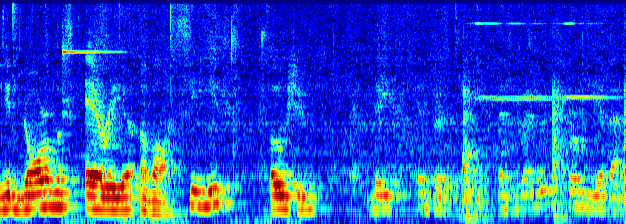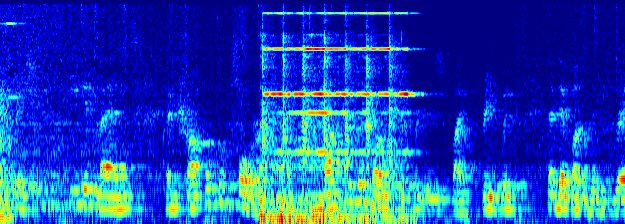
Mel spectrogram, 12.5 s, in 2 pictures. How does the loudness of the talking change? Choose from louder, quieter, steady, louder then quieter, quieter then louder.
quieter.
